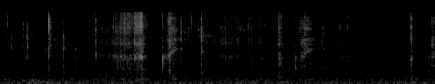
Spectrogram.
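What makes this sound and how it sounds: A metal blade scrapes and cuts crumbly flakes off a solid blue and white striped soap bar held in the hand. Quiet, bright, dry crackling scrapes come in a quick series of short bursts, with one longer, louder rasping stroke in the middle. Each cut ends abruptly, leaving little ring.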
